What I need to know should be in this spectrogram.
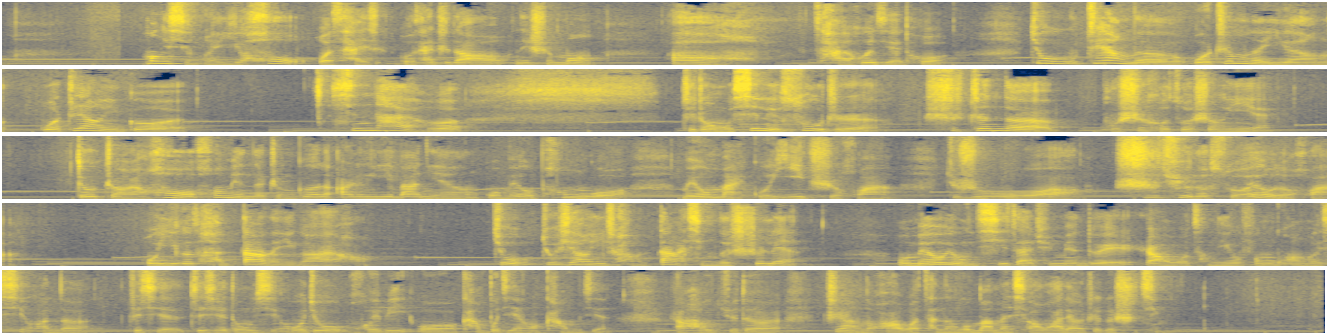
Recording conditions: background noise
